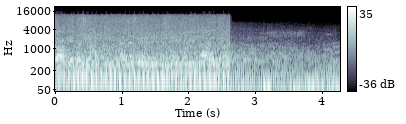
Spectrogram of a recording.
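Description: KTM Duke 390's single-cylinder engine idling with a steady, even pulse, running with the newly fitted Race Dynamics Powertronic ECU. About two and a half seconds in the sound cuts abruptly to a quieter engine and road noise while riding.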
